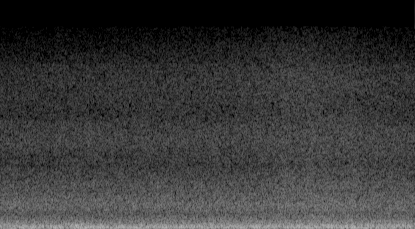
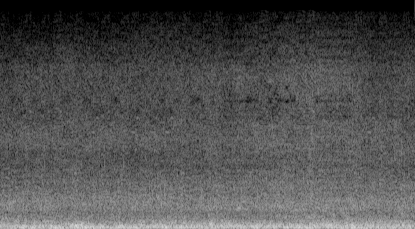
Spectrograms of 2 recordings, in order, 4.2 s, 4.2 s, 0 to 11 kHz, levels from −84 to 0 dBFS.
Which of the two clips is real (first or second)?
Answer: first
